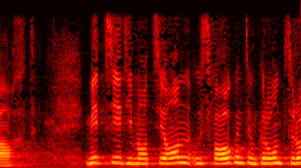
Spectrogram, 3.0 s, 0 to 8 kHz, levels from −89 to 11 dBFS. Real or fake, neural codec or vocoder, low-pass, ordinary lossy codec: real; none; 7.2 kHz; none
